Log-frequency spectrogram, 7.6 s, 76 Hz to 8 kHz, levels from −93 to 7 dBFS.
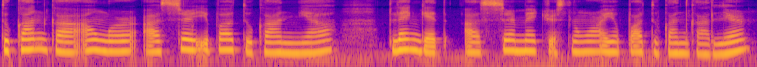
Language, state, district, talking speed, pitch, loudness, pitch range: Ao, Nagaland, Kohima, 120 wpm, 225 Hz, -16 LUFS, 205-250 Hz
